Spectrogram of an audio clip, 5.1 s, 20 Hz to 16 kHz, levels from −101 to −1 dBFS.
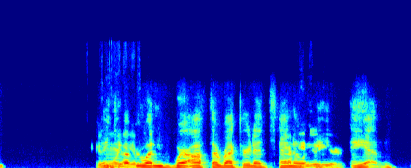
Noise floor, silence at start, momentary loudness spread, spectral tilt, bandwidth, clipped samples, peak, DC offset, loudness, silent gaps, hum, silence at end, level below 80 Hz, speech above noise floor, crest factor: -83 dBFS; 0 s; 10 LU; -9.5 dB/octave; 7 kHz; under 0.1%; -6 dBFS; under 0.1%; -21 LUFS; none; none; 0.25 s; -64 dBFS; 63 dB; 16 dB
